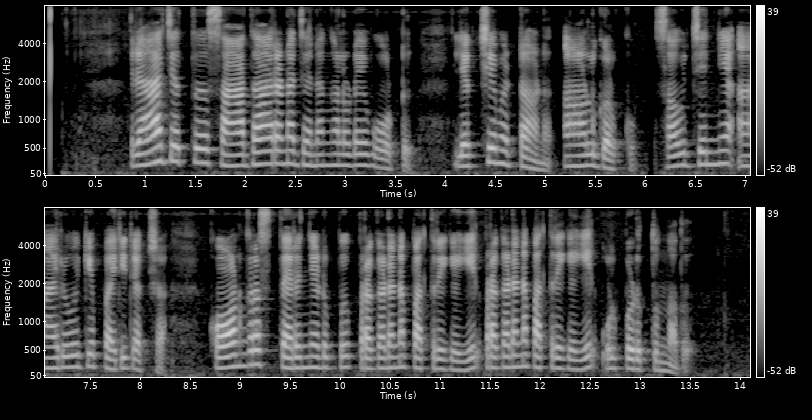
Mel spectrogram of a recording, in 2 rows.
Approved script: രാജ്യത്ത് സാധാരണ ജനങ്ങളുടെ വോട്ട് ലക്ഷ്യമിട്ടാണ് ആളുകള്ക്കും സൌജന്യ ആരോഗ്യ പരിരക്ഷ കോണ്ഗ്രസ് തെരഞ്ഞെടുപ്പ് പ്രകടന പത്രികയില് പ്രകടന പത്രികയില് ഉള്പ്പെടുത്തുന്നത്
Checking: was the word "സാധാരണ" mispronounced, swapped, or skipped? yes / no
no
